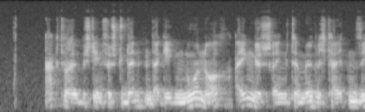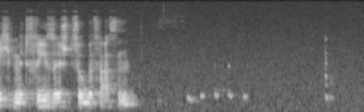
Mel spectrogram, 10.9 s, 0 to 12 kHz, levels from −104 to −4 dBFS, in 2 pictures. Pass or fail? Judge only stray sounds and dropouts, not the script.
fail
